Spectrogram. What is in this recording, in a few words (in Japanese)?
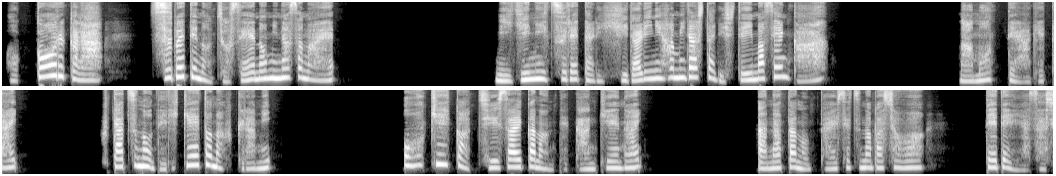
ナレーション一般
